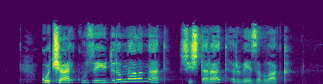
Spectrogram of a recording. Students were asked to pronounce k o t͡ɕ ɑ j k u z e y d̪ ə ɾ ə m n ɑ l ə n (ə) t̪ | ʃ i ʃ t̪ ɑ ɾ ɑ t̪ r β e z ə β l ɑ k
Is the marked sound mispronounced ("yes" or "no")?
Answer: yes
